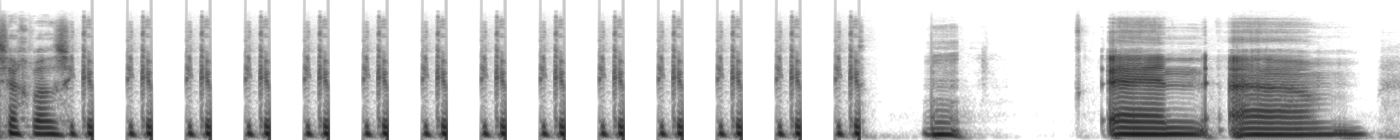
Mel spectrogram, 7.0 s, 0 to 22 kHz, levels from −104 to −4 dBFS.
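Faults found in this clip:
Stutter with silent gaps, 0.46–4.30 s. Playback likely stalled, each retry replaying the last buffered fragment then running dry. Same 119 ms speech burst repeats 13 times every 295 ms, 176 ms digital silence between. Intervening audio lost.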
